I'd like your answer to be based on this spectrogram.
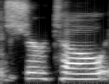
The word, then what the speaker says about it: Shitou: And if you just Google Song of the Grass Roof Hermitage, the name of the teacher is Sherto. It's spelled S-H-I-T-O-U.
